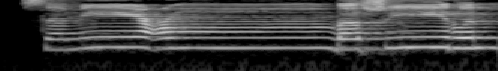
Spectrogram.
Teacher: یا ساکن سے پہلے زیر ہے، یا مدہ ہوگا، تھوڑا کھینچیں اور معروف پڑھیں · عین پر دو پیش ہے، تنوین ہوگا، تنوین کے بعد با آ کر ہے، اس لیے گنہ کے ساتھ اخفا ہوگا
